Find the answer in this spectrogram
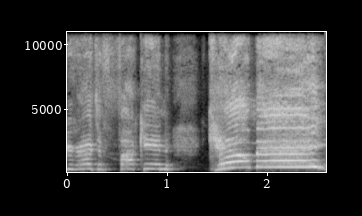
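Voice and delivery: shrill, very high, loud acted scream, me drawn out. Retelling a TV scene where Ruth screams at someone: imitating a character screaming.

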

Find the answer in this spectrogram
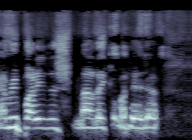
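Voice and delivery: very high, shrill, screaming rant. Retelling a man losing it at the speaker, imitating Stan screaming. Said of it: "he's like screaming at me in Polish".

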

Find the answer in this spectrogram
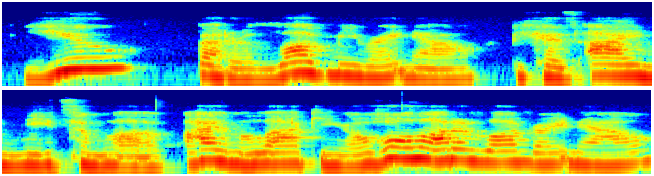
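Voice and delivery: bossy, demanding, insistent need-it-now tone. Retelling own past prayer to God: retelling a demanding tone. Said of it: "I get into my demanding mode".

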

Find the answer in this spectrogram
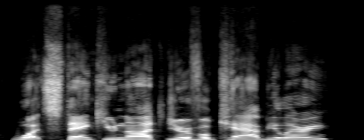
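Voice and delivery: very high, shrill, loud, angry yelled shout. Retelling how a man shouted after the speaker walked away, imitating his shout. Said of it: "he started shouting".

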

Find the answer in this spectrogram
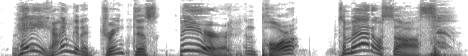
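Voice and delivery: terrible fake American accent, pitched very high. Imitating an American who likes that beer: bad American accent. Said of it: "that was the worst accent".

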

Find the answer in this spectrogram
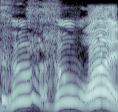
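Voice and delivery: mock very high, befuddled, dazed drunk voice. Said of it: "the drunk friend just doesn't even know".

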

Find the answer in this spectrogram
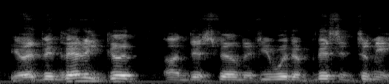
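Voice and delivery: thick, heavily laid-on put-on Greek accent. Retelling a director's goodbye line: imitating a heavy Greek accent. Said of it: "chain-smoking Greek man with a heavy accent".

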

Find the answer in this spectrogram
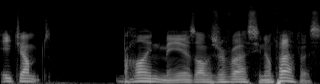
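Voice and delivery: ordinary delivery

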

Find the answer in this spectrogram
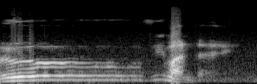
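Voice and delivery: high, drawn-out mooing cow voice stretching "movie". Host says his show's segment name, drawn out like a cow would say it. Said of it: "Perhaps that's how a cow would say it".

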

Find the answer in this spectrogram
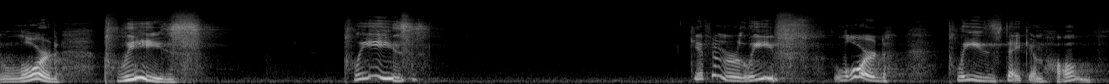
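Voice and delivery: play-acted high, swooping, imploring, begging tone. Speaker retelling daily prayers for someone close who was suffering, reenacting pleading with god. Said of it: "I was just pleading with God, like".

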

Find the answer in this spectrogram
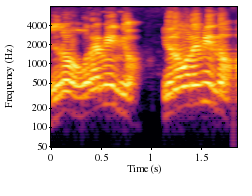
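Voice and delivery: not-quite Cajun, botched, in-between accent. Trying to do an accent while admitting it isn't right: failed Cajun accent attempt. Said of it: "I try to talk that way".

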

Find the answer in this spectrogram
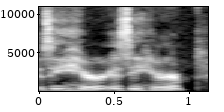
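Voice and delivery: plain

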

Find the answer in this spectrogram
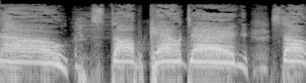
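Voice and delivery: put-on high, tearful child's scream. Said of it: "just screaming at Foxy".

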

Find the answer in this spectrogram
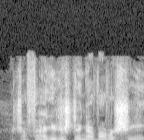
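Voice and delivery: put-on very quiet, hushed, murmured old politician voice. Taking a turn at the same quote after a bad attempt: Nixon impression. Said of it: "That's pretty good".

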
